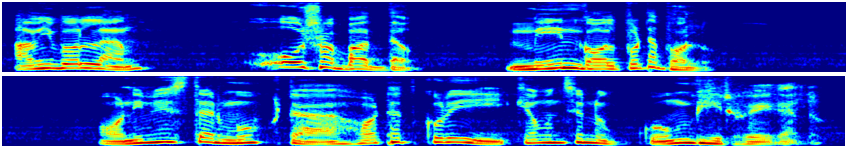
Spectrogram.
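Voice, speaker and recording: An actor playing a curious young club member who narrates a ghost story in the first person, with scripted dialogue. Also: male voice, medium pitch, big pitch swings, a little slow, pauses often, breathy edge. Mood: observant, curious.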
